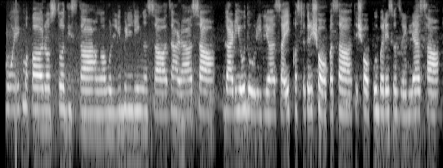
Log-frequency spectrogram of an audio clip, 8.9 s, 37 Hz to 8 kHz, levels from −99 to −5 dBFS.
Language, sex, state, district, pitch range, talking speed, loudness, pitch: Konkani, female, Goa, North and South Goa, 210-235 Hz, 160 wpm, -18 LUFS, 220 Hz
